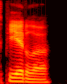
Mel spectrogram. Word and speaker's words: Pietila: But what happened that year was Grandpa called Dirk and said, "It's Pietila. Don't say it like that. They're in Houghton. That's how you say it here."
